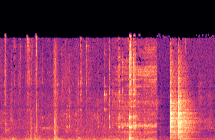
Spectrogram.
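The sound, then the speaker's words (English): Plates and silverware clink and clatter in scattered bursts as a table is set, with a few sharper metallic clanks standing out over a low, busy background of handling noise. “Oh, guys, we really need to start setting the table.”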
